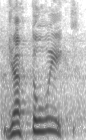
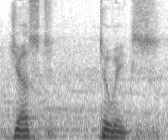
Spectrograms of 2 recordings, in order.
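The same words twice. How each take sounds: First: It is a Mexican Spanish-accented voice. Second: It is a stereotypical old white man's voice.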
